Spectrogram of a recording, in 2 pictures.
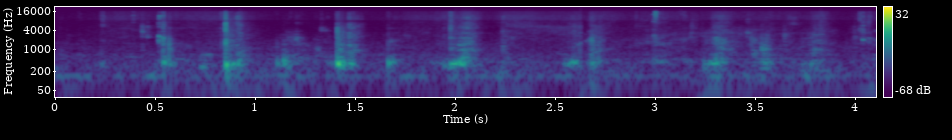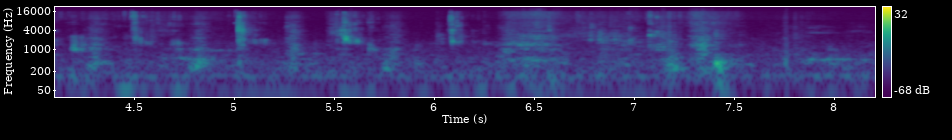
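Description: Wet, smacking chewing and biting from a mukbang eating broadcast, close to the mic, in an irregular run of crunchy clicks and slurps with no talking.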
